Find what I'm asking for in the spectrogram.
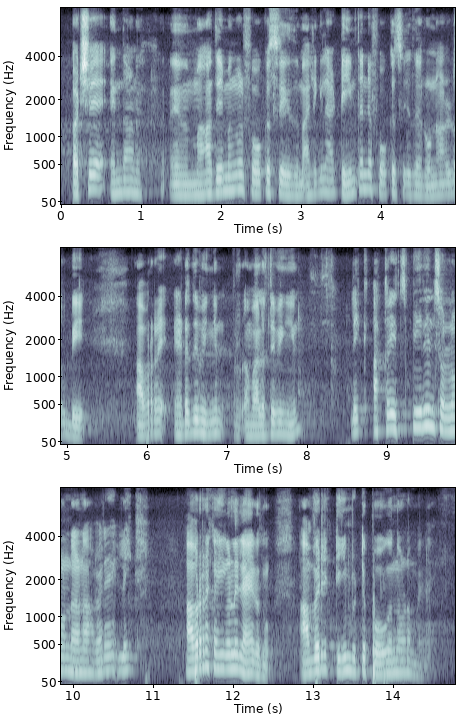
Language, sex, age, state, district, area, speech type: Malayalam, male, 18-30, Kerala, Idukki, rural, spontaneous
